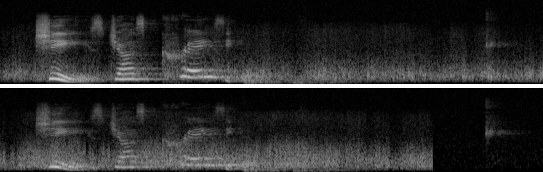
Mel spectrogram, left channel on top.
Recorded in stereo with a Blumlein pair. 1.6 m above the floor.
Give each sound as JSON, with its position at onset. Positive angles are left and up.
{"t": 0.4, "sound": "a woman speaking", "azimuth_deg": 65, "distance_m": 0.6}
{"t": 2.4, "sound": "a finger snap", "azimuth_deg": -65, "distance_m": 10.0}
